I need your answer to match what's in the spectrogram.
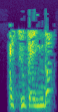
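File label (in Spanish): "estupendo", Spanish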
